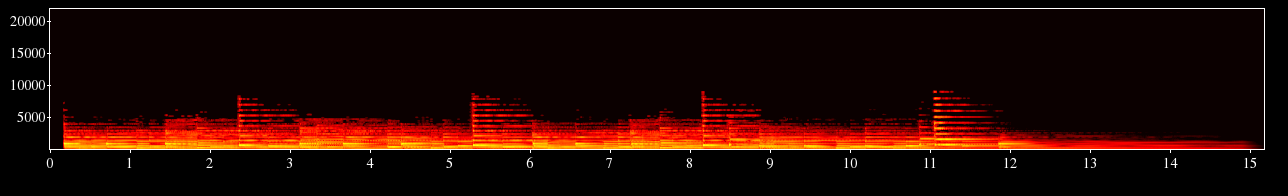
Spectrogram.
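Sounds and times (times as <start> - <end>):
piano playing recorded on iPhone: 0.2 - 15.1.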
